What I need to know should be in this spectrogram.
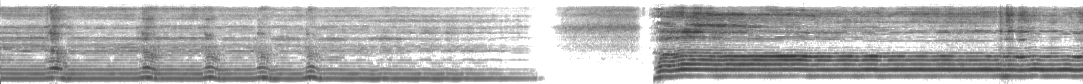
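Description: A woman sings long, held notes close to a microphone, with a short pause midway.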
